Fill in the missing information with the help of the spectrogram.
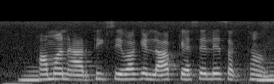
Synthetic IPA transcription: ɦɐmənaːɾt̪ʰɪkseːʋakelaːbʱkɛːselesɐk̚t̪ã

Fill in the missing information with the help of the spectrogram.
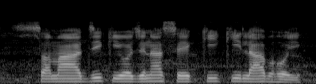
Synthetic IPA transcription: səmad͡ʒikjod͡ʒnasekikilabʱɦoi

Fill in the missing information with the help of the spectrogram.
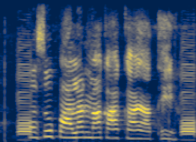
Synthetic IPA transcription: pɐ̃suːpaːlənnãkaːkajaːt̪ʰeː

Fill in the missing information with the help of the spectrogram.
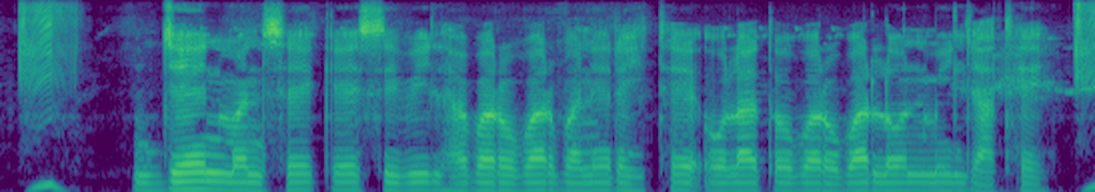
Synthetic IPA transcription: d͡ʒeːnmənsekesɪwilɦəbəɾoːbəɾbəneɾəɦit̪ʰeʔoːlat̪obəɾoːbəɾloːnmɪld͡ʒaːt̪ɦeː

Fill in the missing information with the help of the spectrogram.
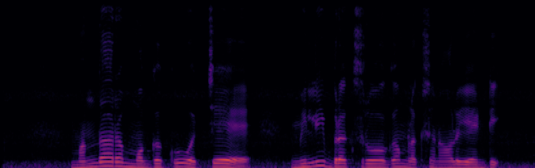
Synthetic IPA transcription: mɐnd̪aːɾɐmːɔɡːɐkuʋɐt͡ʃːe̞ː | milːibɾɐksɾɔːɡɐmlɐkʂɐɳaːlue̞ːɳʈi

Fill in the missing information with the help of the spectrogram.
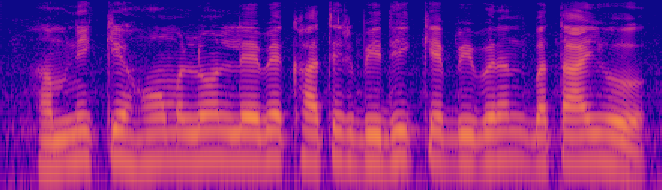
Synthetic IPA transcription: həmnikːeɦoːmloːnleːbekʰaːt̪ɪɾbɪd̪ʱikebɪbɾənt̪bət̪aːiɦoː

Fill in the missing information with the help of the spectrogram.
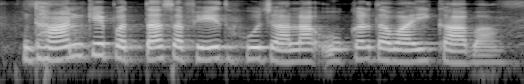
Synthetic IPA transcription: d̪ʱaːnkepət̪ːasɐfʰeːd̪ɦod͡ʒaːlaʔoːkəɾd̪ɐʋaːikaːba̰ː

